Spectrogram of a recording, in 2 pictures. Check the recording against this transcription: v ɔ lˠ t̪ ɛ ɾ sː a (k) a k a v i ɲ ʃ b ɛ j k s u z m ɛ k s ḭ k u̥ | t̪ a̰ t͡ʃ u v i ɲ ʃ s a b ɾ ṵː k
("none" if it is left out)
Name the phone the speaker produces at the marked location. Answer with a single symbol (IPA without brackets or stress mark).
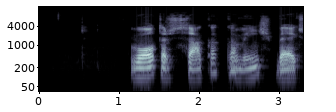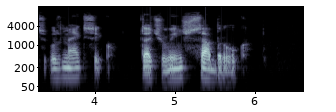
k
